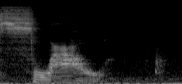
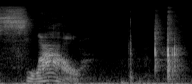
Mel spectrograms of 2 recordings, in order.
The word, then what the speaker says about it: slough: then like s l s-l-o-u-g-h is pronounced slow there's so many weirds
